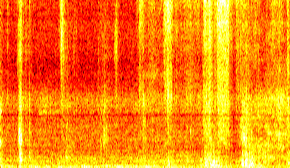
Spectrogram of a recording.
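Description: Cardboard box rustling and scraping as it is lifted out of a pickup truck's bed, loudest near the end, over a steady low rumble.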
